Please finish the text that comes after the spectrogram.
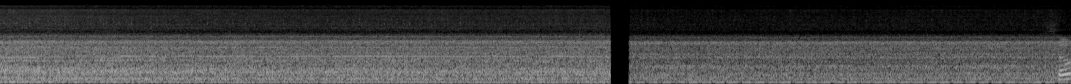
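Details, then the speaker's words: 1967 Pontiac ambulance V8 idling: rough hissy puffing about four times a second from an exhaust leak; otherwise running well, stalled a couple times at idle. "tonight it's pretty good can hear the engine running pretty good there is obviously an exhaust leak"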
